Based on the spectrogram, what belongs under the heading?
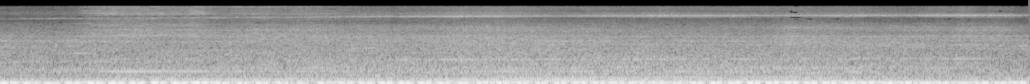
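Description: Sound Transit Sounder diesel commuter train pulling slowly into the platform, its locomotive engine running with a steady low rumble.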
